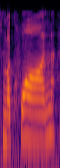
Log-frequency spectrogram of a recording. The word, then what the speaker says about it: Maquon: who's been calling in letting me know that it's maquon I did actually ask a few weeks ago how to pronounce that town nobody knew but now I know so thank you maquon we are still in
